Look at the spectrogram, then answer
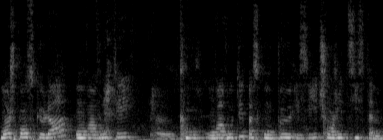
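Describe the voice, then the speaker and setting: With high pitch and ordinary pitch variation, a woman speaks in a space with audible room echo and noticeable background noise. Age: 40s. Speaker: political candidate, primary school teacher. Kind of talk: campaign rally speech. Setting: packed hall with audience. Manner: hesitant, many filler sounds.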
